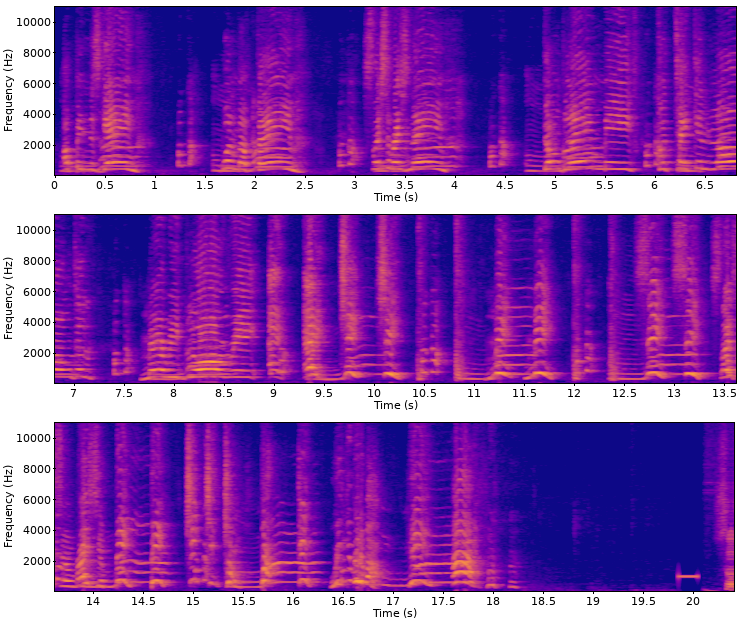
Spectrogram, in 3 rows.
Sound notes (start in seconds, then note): 8.9 beat boxing; 18.2 laughs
